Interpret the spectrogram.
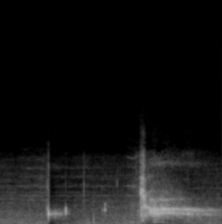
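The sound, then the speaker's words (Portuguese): A few small clicks and taps, then a sharp crack as a beer is opened, followed by a steady fizzing hiss that slowly fades, with no talking. “Eu vou abrir uma cerveja agora.”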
